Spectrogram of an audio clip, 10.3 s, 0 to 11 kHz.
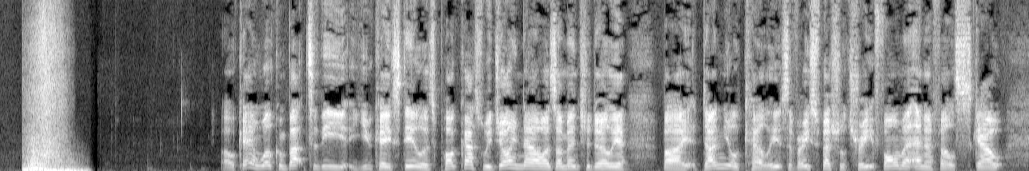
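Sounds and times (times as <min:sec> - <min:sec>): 
short whoosh transition sound effect: 0:00.1 - 0:00.9
speech: 0:02.2 - 0:10.2.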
